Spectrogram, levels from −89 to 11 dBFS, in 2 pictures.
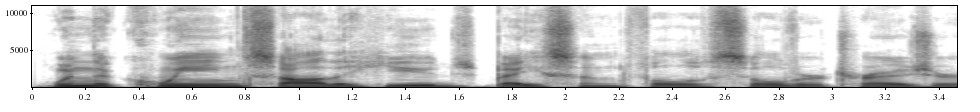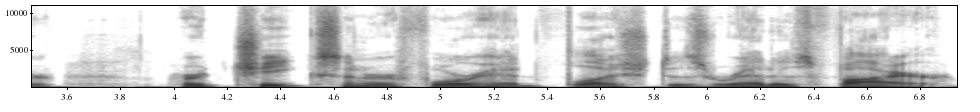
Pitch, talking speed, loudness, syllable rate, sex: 115 Hz, 180 wpm, -19 LUFS, 4.5 syllables/s, male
